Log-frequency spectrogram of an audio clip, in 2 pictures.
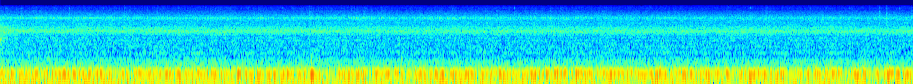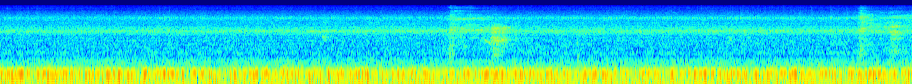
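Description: Electric passenger train running at speed, heard from inside the carriage: a steady rumble of the wheels on the rails, with a brief higher swish twice, once about two-thirds of the way through and once near the end.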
